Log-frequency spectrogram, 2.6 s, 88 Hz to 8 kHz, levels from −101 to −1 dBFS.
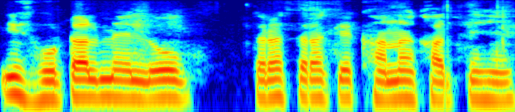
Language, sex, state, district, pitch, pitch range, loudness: Hindi, male, Bihar, Jamui, 160 Hz, 155-160 Hz, -22 LUFS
